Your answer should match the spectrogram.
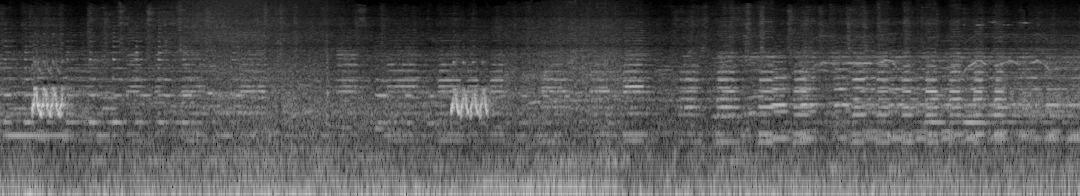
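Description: Heavy street traffic with many car horns honking over a low rumble of engines. Two short, fast-warbling police siren blasts sound about half a second in and again about four and a half seconds in.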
